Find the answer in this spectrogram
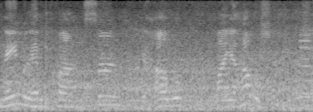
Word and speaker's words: Yahweh: But it's really Yahweh. Right. Right? Yahweh is how you say it.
